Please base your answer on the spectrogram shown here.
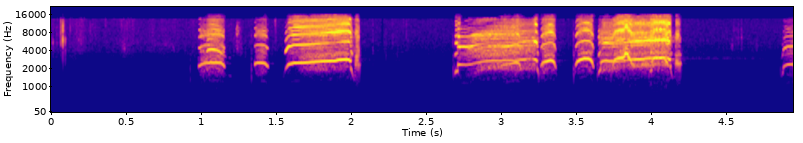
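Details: At a Finnish osprey nest in the Satakunta region on 5 August 2024, during fish delivery with the older chick attacking the younger: a few shrill broken whistles, then drawn-out, harsh, quavering screams in bursts.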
